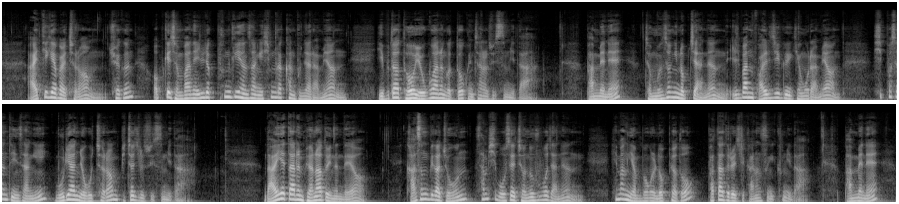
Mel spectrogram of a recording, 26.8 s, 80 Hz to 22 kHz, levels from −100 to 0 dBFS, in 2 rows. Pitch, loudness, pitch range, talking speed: 140 Hz, -26 LUFS, 115-170 Hz, 295 characters per minute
